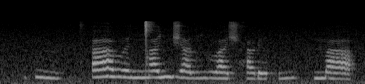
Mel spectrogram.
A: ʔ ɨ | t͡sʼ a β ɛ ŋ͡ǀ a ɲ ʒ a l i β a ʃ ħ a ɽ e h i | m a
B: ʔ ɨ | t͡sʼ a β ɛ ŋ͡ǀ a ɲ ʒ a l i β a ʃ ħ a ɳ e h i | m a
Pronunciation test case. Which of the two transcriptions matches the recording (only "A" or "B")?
A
